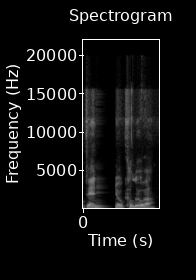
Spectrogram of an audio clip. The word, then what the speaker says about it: Daniel Kaluuya: Well, Daniel Kaluuya, not Kahlua, that's alcohol, is co-writing a standalone Spider-Punk animated film.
